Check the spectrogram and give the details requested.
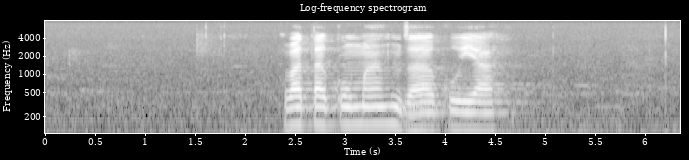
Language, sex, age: Tsonga, male, 19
